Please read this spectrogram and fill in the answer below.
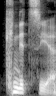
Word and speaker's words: Knizia: Reiner is actually like Knizia.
